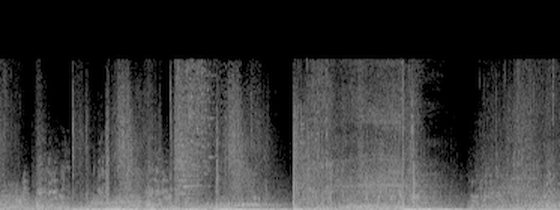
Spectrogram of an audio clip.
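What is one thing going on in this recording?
Magic blasts burst and whoosh.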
